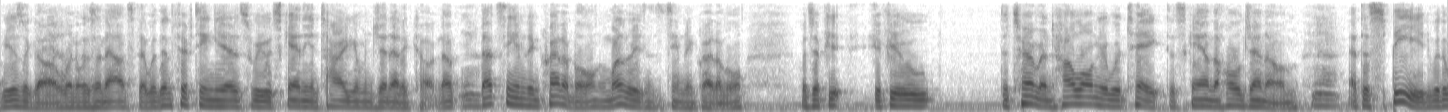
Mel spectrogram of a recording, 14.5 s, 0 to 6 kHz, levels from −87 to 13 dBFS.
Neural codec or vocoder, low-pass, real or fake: codec, 16 kHz, 4 kbps, FreqCodec, larger model; 5.4 kHz; fake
